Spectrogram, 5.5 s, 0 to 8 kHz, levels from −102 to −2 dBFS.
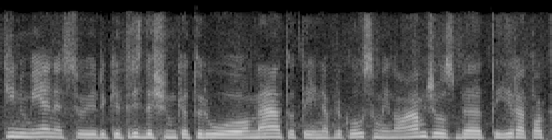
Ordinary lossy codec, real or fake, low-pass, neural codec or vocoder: AAC, 32 kbps; real; 7.2 kHz; none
